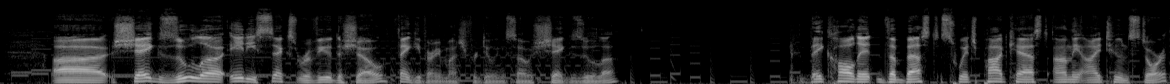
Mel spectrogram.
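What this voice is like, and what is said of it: Rough, hoarse sick voice. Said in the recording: “my voice is a little rough. I'm sick, and so that's why it's not sounding as good as it usually does.”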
